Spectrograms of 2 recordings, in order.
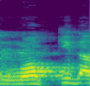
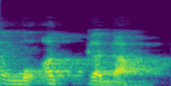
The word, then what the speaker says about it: مؤکدہ: اکثر لوگ سنت موقدہ بولتے ہیں، موقدہ نہیں ہے، مؤکدہ۔ کیا ہے؟ مؤکدہ، کاف کے اوپر زبر، سنت مؤکدہ، اس کو آپ ذہن میں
